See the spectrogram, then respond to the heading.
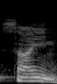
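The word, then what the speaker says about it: sign: Then साइन तो यहां जी साइलेंट है।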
